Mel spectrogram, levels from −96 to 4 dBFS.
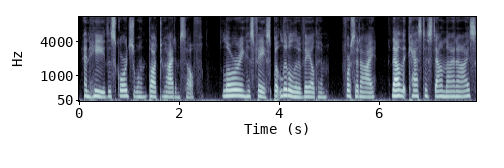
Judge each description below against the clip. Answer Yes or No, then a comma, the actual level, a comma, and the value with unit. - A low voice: No, high, 195 Hz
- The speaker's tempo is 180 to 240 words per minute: Yes, average, 195 wpm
